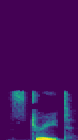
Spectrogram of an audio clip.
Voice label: "Street", English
